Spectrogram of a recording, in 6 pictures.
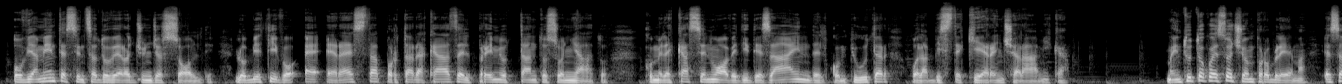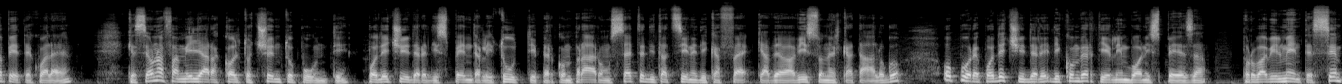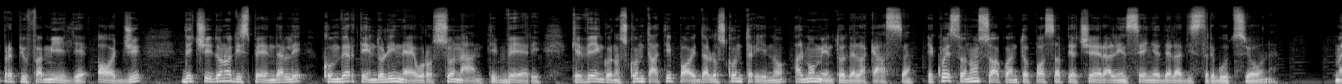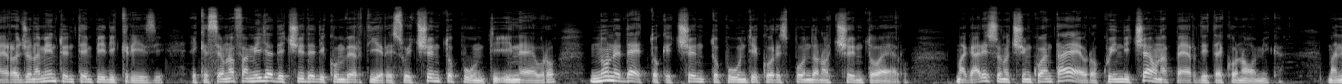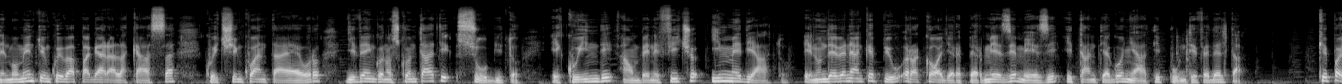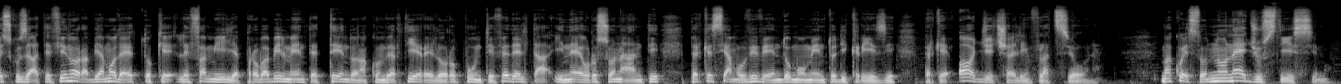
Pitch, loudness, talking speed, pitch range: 110 Hz, -16 LUFS, 165 wpm, 95-125 Hz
